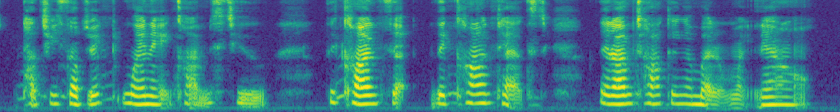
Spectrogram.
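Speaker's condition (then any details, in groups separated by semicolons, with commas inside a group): Cerebral palsy, triplegia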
